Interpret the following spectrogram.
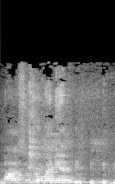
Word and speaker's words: Balasubramanian: I am Balasubramanian, and my last name has 15 letters and 7 syllables, which is like pretty tough to miss.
